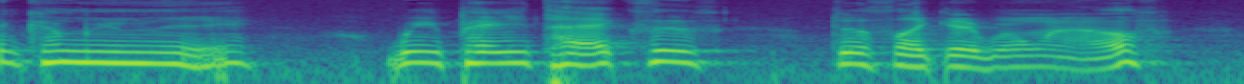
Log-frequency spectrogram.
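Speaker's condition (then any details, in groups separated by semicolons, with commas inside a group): Cerebral palsy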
